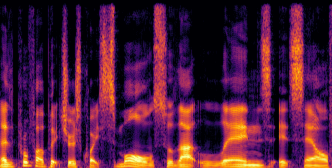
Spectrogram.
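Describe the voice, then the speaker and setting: A man with a Scottish accent talks at a moderate pace with fairly even intonation. The sound is dry and close with no echo, on a very clean recording with a silent background. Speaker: online marketing coach. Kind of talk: tutorial. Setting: dark back room at home.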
